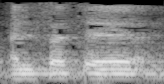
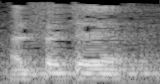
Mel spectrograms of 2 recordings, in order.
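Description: First: The vowel after t leans from a toward i. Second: The vowel after t leans from a toward i.

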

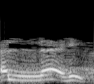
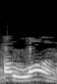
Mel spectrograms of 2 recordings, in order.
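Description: First: The L sound is thin and light. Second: The L sound is heavy and full. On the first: "اللام في الأولى كانت مرققة" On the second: "وفي الثانية"

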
